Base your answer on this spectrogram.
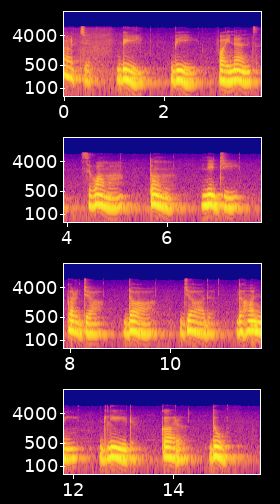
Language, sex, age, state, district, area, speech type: Punjabi, female, 18-30, Punjab, Fazilka, rural, read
